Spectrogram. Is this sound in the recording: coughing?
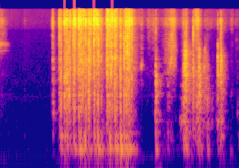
no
